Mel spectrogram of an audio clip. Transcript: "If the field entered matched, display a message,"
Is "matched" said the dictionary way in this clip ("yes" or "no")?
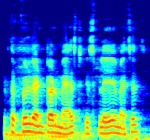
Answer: no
